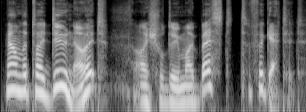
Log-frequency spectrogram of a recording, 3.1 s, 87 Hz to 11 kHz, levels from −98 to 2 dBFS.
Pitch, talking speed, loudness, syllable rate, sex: 170 Hz, 275 wpm, -16 LUFS, 5.5 syllables/s, male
